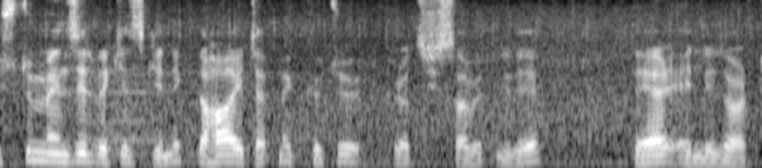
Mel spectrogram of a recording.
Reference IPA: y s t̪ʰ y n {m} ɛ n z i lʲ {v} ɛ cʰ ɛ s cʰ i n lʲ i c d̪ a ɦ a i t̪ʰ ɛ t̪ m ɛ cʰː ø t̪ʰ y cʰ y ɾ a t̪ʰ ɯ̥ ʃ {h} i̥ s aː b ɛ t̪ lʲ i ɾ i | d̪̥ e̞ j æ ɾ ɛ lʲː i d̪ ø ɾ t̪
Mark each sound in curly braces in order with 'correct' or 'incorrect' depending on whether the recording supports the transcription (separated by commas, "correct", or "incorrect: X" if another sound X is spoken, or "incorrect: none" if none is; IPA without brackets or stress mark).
correct, correct, correct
